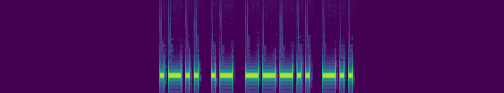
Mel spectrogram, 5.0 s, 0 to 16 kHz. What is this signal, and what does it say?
Morse code, heard as a keyed tone, about 28 wpm, 700 Hz. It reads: LA8D
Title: DXCC-100 Call Signs - 4 Characters - Repeated 2x - 28wpm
